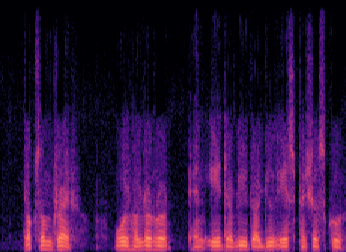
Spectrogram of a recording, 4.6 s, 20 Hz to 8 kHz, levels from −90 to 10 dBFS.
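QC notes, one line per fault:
Throughout, Speex codec. The speech carries a plainly audible coded texture, rough and hoarse. Speex models the vocal tract and encodes the excitation with limited bits, so fine detail turns noisy. The damage fits a Speex mode near 20 kbps.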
